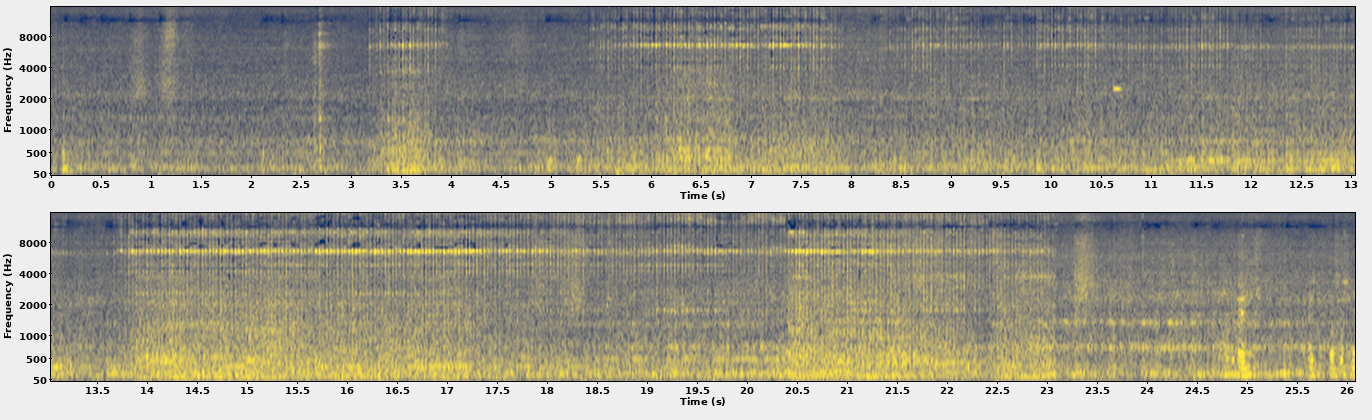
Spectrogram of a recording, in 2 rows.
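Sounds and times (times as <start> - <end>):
cutter scraping and grinding metal: 5.4 - 23.2.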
